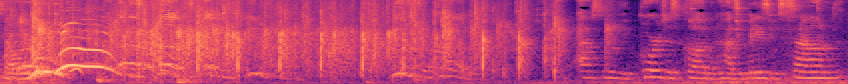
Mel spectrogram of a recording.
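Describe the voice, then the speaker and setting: A woman in her twenties from Massachusetts, a saxophonist bandleader chatting excitedly with a club crowd between songs, laughing often. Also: on the high side. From Massachusetts, USA. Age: 20s. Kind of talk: live stage banter between songs. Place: live music club on stage. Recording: echoey club, distant mic, loud crowd and noise.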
